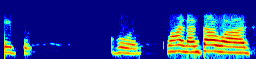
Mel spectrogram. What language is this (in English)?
Marathi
